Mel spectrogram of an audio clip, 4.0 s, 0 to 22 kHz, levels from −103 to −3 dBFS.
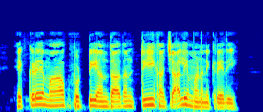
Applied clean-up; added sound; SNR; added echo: none; none; none; none.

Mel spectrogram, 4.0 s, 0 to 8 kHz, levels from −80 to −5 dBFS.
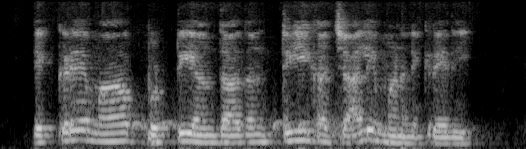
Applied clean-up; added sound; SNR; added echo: neural separator model SepFormer DNS4.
